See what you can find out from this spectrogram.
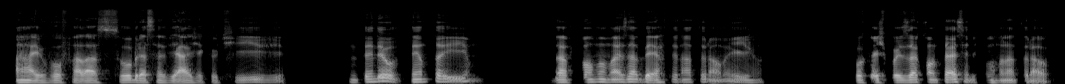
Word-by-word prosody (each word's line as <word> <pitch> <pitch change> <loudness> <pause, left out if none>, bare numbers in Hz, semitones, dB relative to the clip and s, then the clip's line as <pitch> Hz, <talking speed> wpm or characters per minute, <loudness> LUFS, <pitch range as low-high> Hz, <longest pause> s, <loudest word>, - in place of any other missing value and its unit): ah, 95 -1 +4
eu 85 - -1
vou 90 +1 0
falar 90 0 +3
sobre 100 +1 +1
essa 90 0 -2
viagem 85 0 +2
que - - -17
eu - - -8
tive", 105 +3 -7 0.6
entendeu? 120 +5 +2
Tenta 120 +1 +1
ir 70 +3 -1 0.8
da 110 -1 +4 0.2
forma 115 +1 +1
mais 115 0 +2
aberta 110 -2 +2
e - - -5
natural 110 -10 -5
mesmo. 95 +6 -6 0.9
Porque 100 0 -1
as 100 - +1
coisas 100 0 +1
acontecem 110 +1 +3
de 100 - -10
forma 95 -2 -6
natural. - - -2
100 Hz, 150 wpm, -27 LUFS, 90-110 Hz, 0.9 s, ah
